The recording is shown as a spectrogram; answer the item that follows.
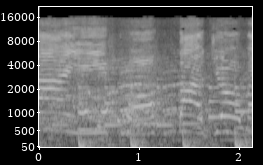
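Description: A young girl's voice calling out names of relatives in Chinese (great-aunt, aunt), over background music with a steady beat of about two thumps a second.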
